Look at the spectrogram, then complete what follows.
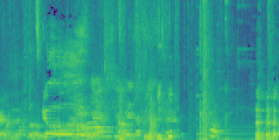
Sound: family chatters excitedly; laughs

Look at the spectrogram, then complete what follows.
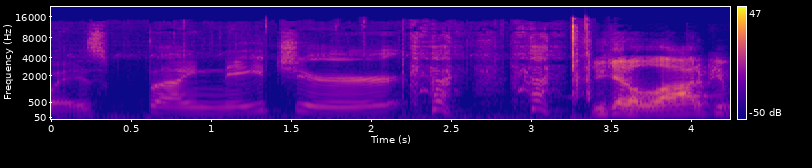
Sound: laughs

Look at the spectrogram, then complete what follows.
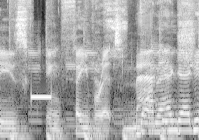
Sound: beep

